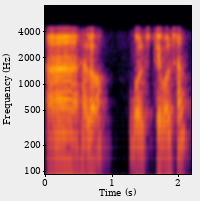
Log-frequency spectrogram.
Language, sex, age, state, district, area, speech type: Bengali, male, 30-45, West Bengal, South 24 Parganas, rural, conversation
